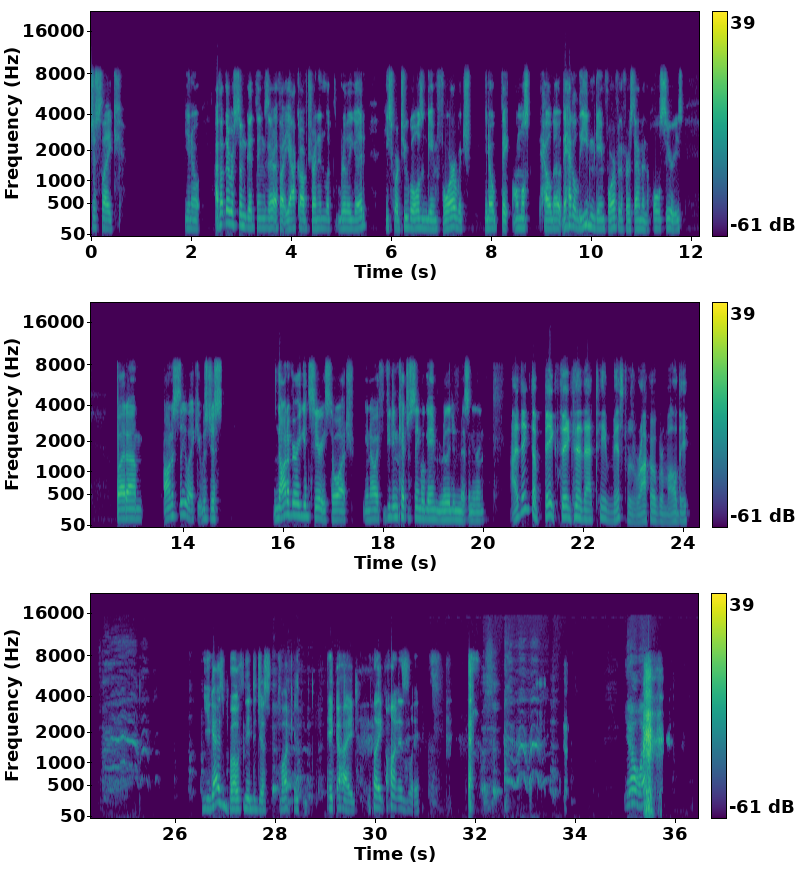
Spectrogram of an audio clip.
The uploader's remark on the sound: If you listen closely you may even hear us as we try and record a podcast from three different parts of BC! Sorry for the technical difficulties this week.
